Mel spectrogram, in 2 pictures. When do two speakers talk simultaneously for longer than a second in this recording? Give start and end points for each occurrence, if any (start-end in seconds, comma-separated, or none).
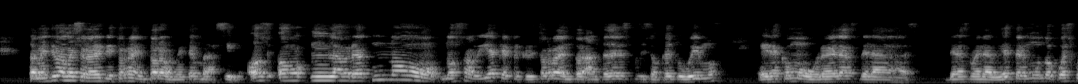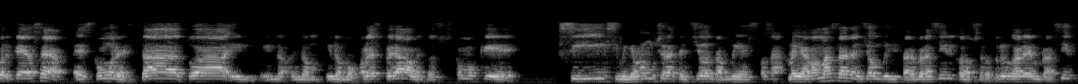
none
